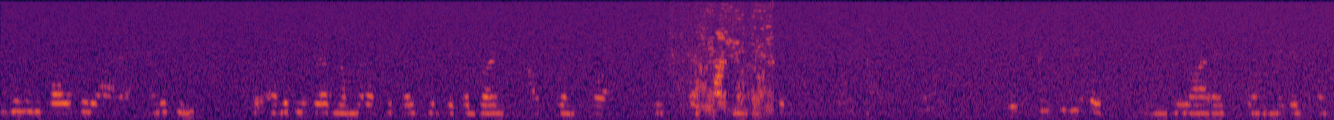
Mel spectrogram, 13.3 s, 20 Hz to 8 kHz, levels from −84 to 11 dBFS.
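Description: From 0.0 to 13.34 s, a second, fainter voice runs under the main talker, about 15 dB below it: the other side's voice leaking through. The likely cause is that the far end, played on the talker's loudspeaker, reached the microphone and the echo canceller failed to subtract all of it. Unlike crosstalk or a background talker in the room, this voice is the remote party's.

Over the same stretch, the talker's own speech is ducked while the two sides overlap. This is speech suppressed in double talk. From 0.0 to 6.74 s, roughly 4 s of the speech dips, by around 10 dB at its deepest. Between 7.3 and 9.42 s, about a second of it drops by around 15 dB. From 10.06 to 11.88 s, around 0.7 s is pulled down by roughly 10 dB. From 12.45 to 13.3 s, about 0.7 s dips by only around 5 dB. The likely cause is that the canceller could not tell its own talker from the loudspeaker echo and attenuated both. This differs from packet loss or dropouts, since the level sags and recovers in step with the overlapping voice rather than cutting to silence at random. 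The call's microphone processing leaves nothing above 8 kHz in either voice.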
